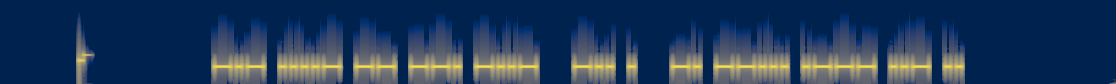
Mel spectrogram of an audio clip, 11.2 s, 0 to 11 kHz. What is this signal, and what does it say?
Morse code, heard as a keyed tone, about 22 wpm, 700 Hz. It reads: K4MGX DE N7JUI
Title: USA Callsign DE Callsign - 5 Characters - 22wpm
